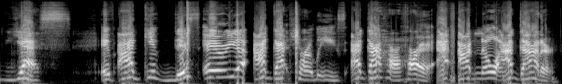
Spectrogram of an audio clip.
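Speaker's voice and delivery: loud, triumphant divine voice; God claiming her heart, loud. Retold or imitated. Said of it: "he was like".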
